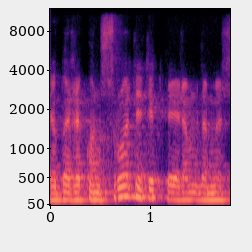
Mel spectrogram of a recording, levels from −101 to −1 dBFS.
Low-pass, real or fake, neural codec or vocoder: 10.8 kHz; real; none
